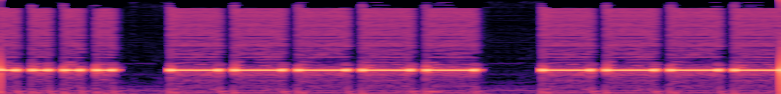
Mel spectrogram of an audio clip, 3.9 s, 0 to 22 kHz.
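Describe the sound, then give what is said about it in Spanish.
Morse code for the number 500 beeps out as a steady, loud high-pitched tone: a quick run of short dots, then a string of long, evenly spaced dashes, a brief pause, and more long dashes. “Número 500 en el código Morse suena así.”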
